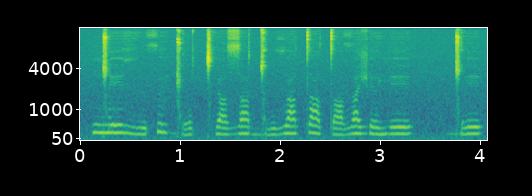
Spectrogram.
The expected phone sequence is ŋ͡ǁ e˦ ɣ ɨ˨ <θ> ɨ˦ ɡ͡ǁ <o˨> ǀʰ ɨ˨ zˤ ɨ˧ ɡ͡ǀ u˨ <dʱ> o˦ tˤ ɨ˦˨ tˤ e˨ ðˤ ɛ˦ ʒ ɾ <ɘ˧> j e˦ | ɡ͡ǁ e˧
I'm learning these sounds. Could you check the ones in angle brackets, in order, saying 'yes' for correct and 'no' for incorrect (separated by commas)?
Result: yes, yes, no, yes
